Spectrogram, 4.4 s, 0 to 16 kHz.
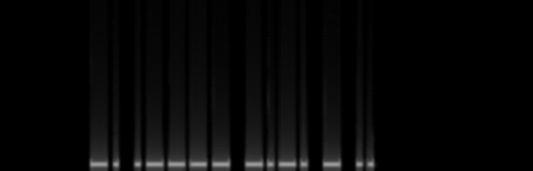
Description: Morse code, heard as a keyed tone, about 26 wpm, 700 Hz. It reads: N1CTI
